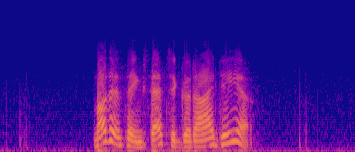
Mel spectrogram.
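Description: A woman speaks softly and warmly.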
